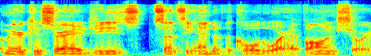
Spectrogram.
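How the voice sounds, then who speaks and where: Very deep and low in pitch, a man's voice moves at a moderate pace on a very clean recording with a silent background. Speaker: political commentary streamer. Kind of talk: reading aloud with commentary. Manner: halting, stumbles over words; casual, informal.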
